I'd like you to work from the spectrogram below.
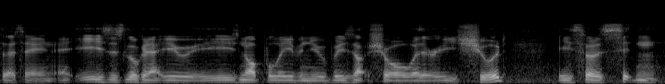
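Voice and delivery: ordinary talk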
